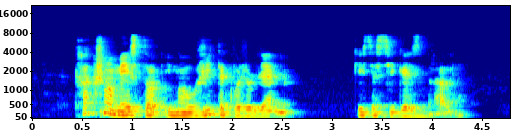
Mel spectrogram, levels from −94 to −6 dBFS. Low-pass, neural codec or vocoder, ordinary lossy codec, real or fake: 7.2 kHz; none; none; real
